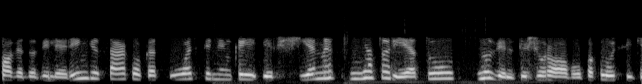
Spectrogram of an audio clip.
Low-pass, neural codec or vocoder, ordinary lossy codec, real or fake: 9.9 kHz; none; MP3, 64 kbps; real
